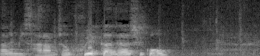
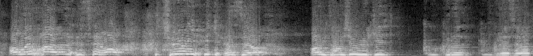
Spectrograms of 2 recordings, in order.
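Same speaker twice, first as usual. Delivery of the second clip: high, hammed-up scolding with laughter; mock indignant reproach; 8 semitones higher, 3 dB louder than usual. Provoker chiding the person they angered, mock indignant. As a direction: act affronted, pitched well up and half laughing.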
